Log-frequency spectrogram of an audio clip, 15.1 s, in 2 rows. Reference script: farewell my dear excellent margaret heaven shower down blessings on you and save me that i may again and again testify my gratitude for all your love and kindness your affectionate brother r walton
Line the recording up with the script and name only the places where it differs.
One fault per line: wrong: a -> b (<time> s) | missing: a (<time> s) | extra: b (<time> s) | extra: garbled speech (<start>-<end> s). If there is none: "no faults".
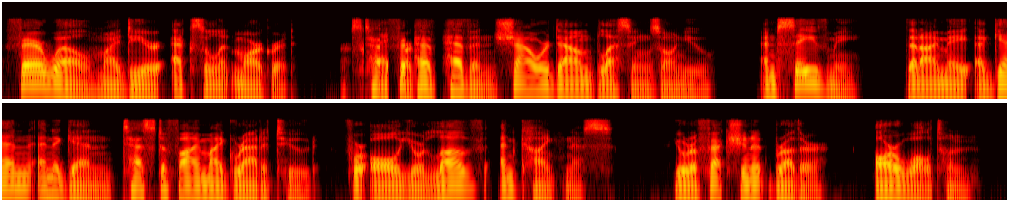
extra: garbled speech (2.5-3.3 s)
